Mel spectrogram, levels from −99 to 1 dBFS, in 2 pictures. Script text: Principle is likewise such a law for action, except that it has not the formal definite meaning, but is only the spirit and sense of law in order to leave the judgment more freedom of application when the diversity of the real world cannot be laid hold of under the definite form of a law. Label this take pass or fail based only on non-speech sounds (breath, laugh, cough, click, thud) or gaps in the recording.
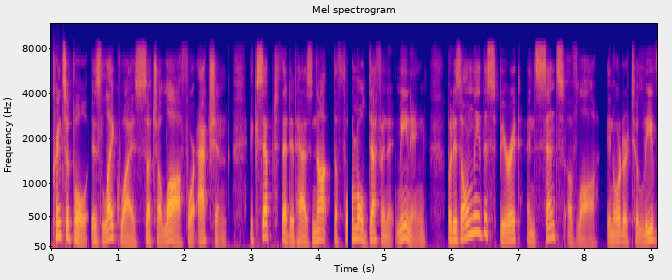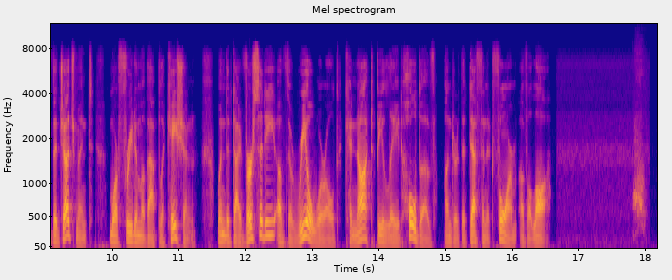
fail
